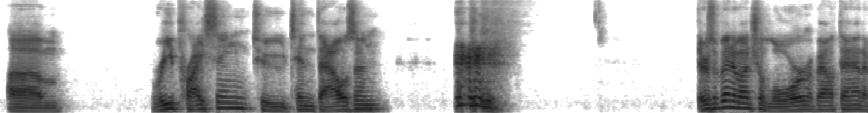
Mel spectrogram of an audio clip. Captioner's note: clears throat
